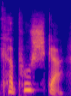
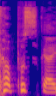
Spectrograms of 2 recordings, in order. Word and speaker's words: kapuska: Just tell us a little bit about the cabbage rolls with the bulgur, pomegranate molasses, and kapushka. Is that how you pronounce it? Kapuska, yes. Kapuska.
